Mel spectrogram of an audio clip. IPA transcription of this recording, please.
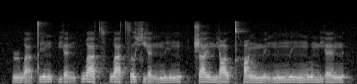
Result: ɻ w ä̰˨˩ t̪ i˧˥ n p j ɛ̰˨˩ n p w ä˥˧ t͡sʰ w ä˥˩ t͡s ɤ˥ ɕ j ɛ̰˨˩ n m i˧˥ ŋ | ʈ͡ʂ a˥ ɪ̯ m j ɑ˥˧ ʊ̯ kʰ ɑ˥˩ ŋ m y̰˨˩ n m i˦ ŋ m i˥˩ ŋ m u˥ m j ɛ˥ n

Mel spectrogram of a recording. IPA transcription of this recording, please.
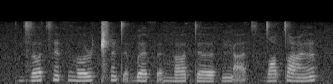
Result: d͡z ɤ t͡s ə̃ θ ɦ ɤ ɹ ǁʰ ə̃ t ə̰ ɓ ə θ ə̰ ɦ ʌ t ə | ŋ a̰ t͡s dˤ ɤ tˤ j ə̃

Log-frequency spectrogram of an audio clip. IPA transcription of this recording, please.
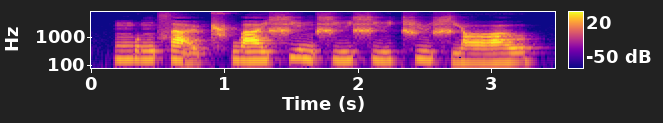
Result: m ʊ˧˥ ŋ s a̰˨˩ ɪ̯ ʈ͡ʂʰ w a˧˥ ɪ̯ ɕ i˥˩ n ɕ i˧˥ ɕ i˧˥ t͡ɕ y˥˩ ɕ j ɑ˧˥ ʊ̯

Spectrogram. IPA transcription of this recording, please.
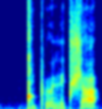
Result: ǃ i pʼ ɵ r e tʲ ʃ a

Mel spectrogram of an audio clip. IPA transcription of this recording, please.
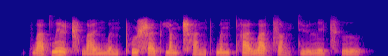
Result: k w ä˨˩ t̪ w e˥˩ ɪ̯ ʈ͡ʂʰ w a˧˥ ɪ̯ n̪ w ə˨˩ n pʰ u˥˩ ʂ a˧˥ ɪ̯ pʰ j ɑ˧ ŋ ʈ͡ʂʰ a˨˩ n pʰ w ə˥ n t̪ʰ ä˥˧ l w ä˥˩ t͡s ɑ˨˩ ŋ t̪ y˧˥ l i˥ t͡sʰ ɹ̩˥˩

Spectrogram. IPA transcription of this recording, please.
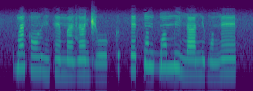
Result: b ã˦ k ɔ̃˧ ɣ ĩ˨ k ɛ̃˨ m ã˨ z ã˧ d͡ʒ o˨ k | ɛ˧ k͡p ɔ̃˦ ɡ͡b ɔ̃˦ m ĩ˦˨ n aː˨ n ɨ˨ b ɔ̃˨ ŋ ɛ̃˦

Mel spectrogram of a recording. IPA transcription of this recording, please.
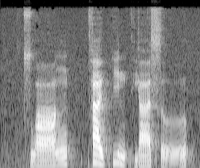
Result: t͡s w ɑ˧˥ ŋ | t̪ʰ a˥˧ ɪ̯ pʰ i˥˩ n t̪ʰ j ä˧˥ s ɤ˨˩˦

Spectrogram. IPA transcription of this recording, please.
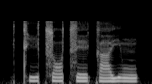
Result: tʰ i˨ t͡s ɔ˨ t͡s e˨ k a˨ j ũ˨

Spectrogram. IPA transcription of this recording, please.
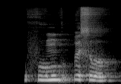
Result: f u m b ṵ ɓ ʏ s ʊ

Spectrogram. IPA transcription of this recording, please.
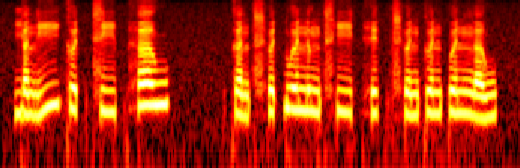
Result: j ɐ˨˩ n iː˥ k ɵ˨ t̚ t͡s iː˨ p̚ h ɐ˥ w | k ɐ˨˩ n t͡sʰ ɵ˨˥ t̚ w ɵ˧ n ʊ˨ ŋ t͡sʰ iː˨ t̚ h ɪ˨˥ k̚ t͡sʰ ɵ˨˧ n k ɵ˧ n p ɵ˧ n ŋ ɐ˨˧ w

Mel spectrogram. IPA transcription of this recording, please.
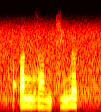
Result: ʔ a˧ ŋ z a̤˨˩ ŋ t͡ɕ i˨˦ n ə˦˥ t̚

